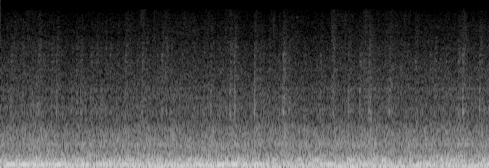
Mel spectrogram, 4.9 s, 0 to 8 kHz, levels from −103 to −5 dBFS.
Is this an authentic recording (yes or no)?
yes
